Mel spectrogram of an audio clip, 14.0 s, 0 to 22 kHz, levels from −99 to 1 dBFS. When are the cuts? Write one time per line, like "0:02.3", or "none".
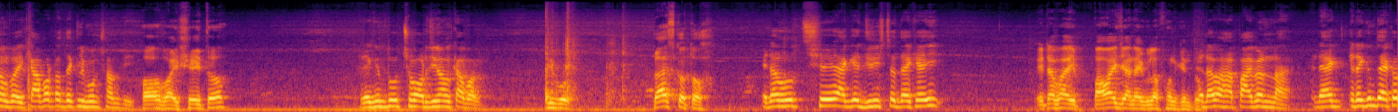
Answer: none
